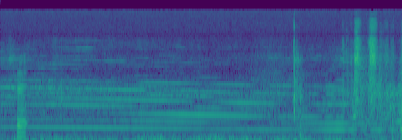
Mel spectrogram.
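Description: Electric motor and propeller of an E-flite Scimitar RC plane, running on a four-cell LiPo, giving a steady whine that slowly falls in pitch.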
